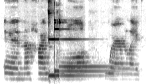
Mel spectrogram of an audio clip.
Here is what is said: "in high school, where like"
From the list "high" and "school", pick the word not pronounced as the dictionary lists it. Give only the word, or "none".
school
